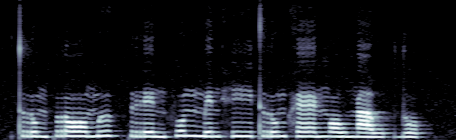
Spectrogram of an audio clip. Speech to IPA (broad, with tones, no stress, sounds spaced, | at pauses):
t r o˨˩ m p r ɔː˧ m ɯː˦˥ k̚ p r e˨˩ n f o˥˩ n m e˦˥ n h iː˧ t r o˦˥ m h ɛː˧ ŋ ɔː˧ w ŋ a˧ w | d o˨˩ k̚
